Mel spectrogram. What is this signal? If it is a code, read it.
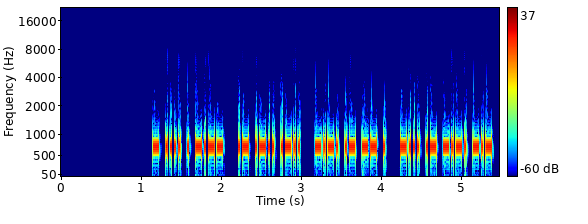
Morse code, heard as a keyed tone, about 46 wpm, 700 Hz. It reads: THEY ALL CAME BACK
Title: Sentences from Top 1000 Words - Review Part 1 - 45wpm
